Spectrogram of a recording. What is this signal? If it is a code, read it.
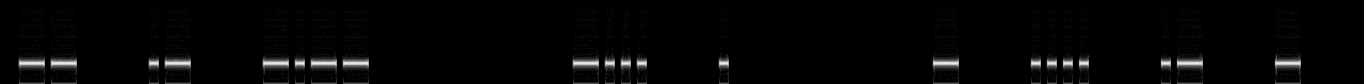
Morse code, heard as a keyed tone, about 15 wpm, spaced as for 8 wpm, 1000 Hz. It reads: MAY BE THAT
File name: qotdfiles / 8wpm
